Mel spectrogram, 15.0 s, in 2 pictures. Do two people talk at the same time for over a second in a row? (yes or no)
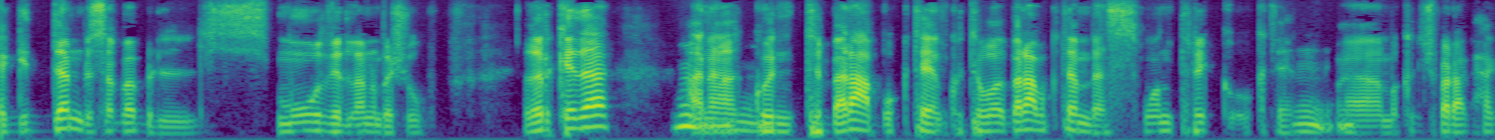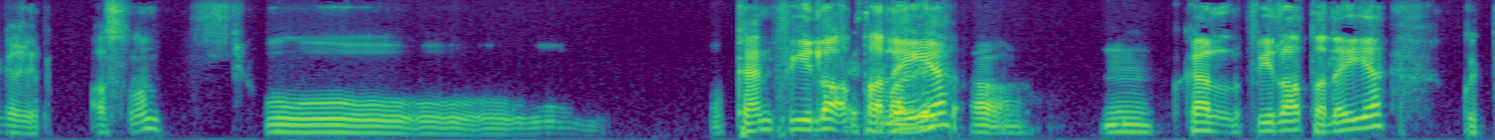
no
